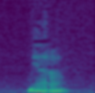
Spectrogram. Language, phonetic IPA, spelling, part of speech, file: Polish, [ˈmʲjara], miara, noun, LL-Q809 (pol)-miara.wav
